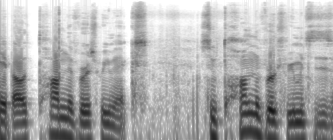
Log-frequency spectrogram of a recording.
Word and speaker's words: Thomniverse: certainly not English and I would always say his name like wait no I mean what I mean he's certainly not English and turns out it's like Tomverse which makes me wonder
